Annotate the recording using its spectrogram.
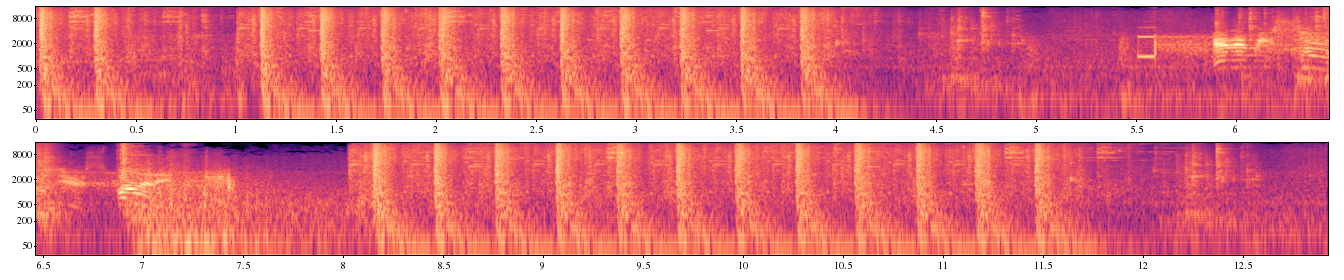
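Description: A machine gun fires rapid bursts.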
